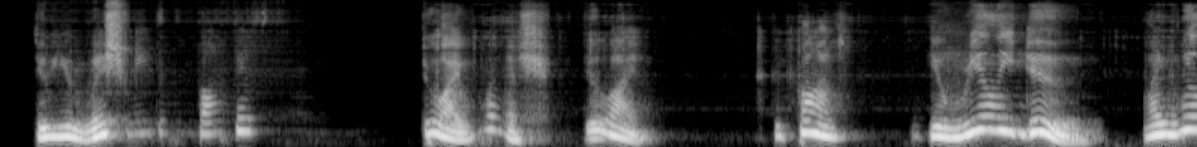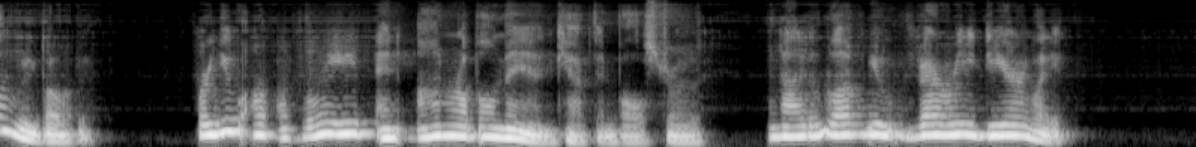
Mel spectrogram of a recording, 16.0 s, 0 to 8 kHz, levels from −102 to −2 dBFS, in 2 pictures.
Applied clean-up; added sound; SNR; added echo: neural mask model DeepFilterNet 3.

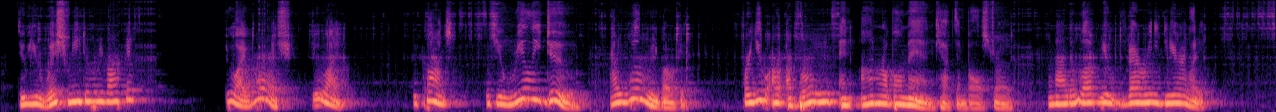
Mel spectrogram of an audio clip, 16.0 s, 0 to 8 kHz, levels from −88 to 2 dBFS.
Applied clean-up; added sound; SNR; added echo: neural separator model SepFormer DNS4.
